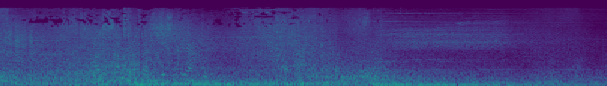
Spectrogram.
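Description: A huge crystal explodes with a deep rumbling blast.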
